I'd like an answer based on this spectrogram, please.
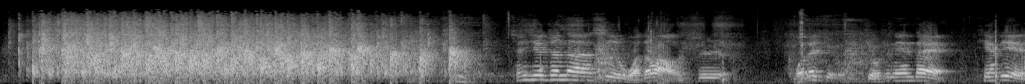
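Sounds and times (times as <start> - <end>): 
audience applause: 0.0 - 5.0
speech: 5.2 - 10.2.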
